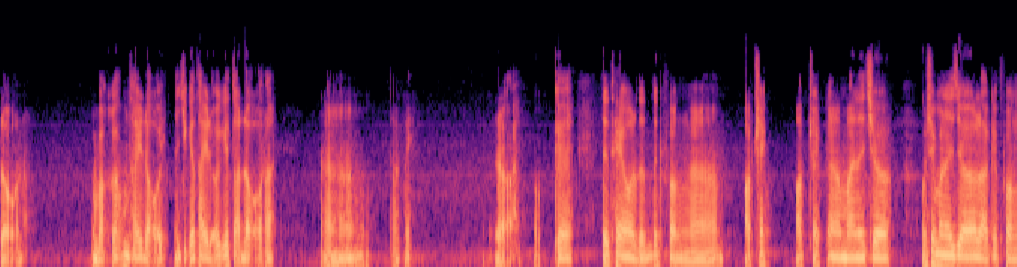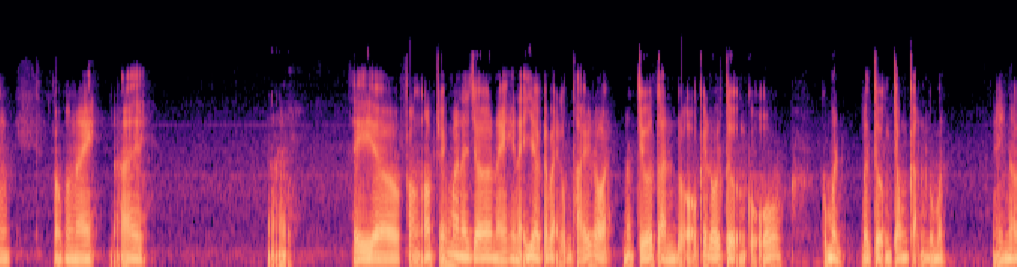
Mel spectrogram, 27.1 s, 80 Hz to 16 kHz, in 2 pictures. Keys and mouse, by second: 4.2 ctrl+z, 4.9 click, 5.7-6.5 typing, 5.8 click, 13.5 ctrl+shift+d, 19.1 Escape, 20.0 click, 24.9-25.8 typing, 25.0 click, 26.0 click.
